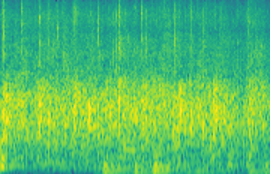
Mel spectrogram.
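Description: An audience applauds a lay preacher's converts at a Christian gathering. The clapping is dense and continuous and stays loud and even for the whole clip.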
